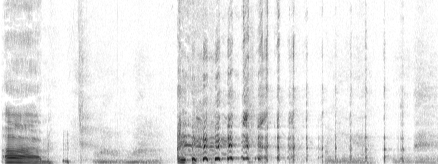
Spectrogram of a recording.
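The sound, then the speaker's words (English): A dog growls and yowls in agitated, rising-and-falling bursts, with a long harmonic whine at the start followed by choppy grumbling vocalizations and brief pauses. “Stop getting him worked up. Yeah, he's all so riled angry up about now.”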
